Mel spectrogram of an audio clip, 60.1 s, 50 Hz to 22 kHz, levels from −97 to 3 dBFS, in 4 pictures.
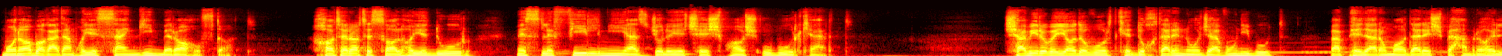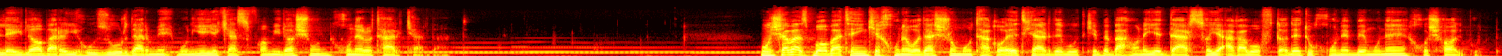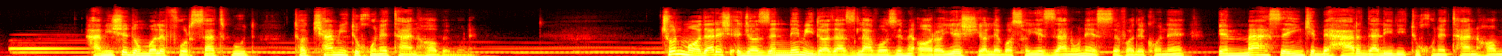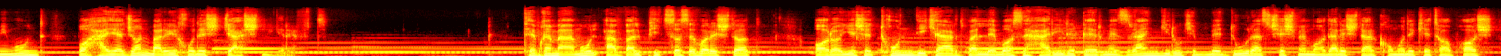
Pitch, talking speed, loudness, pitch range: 110 Hz, 130 wpm, -15 LUFS, 100-135 Hz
